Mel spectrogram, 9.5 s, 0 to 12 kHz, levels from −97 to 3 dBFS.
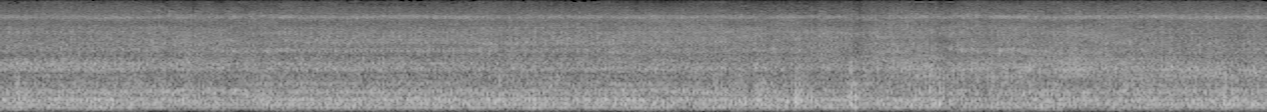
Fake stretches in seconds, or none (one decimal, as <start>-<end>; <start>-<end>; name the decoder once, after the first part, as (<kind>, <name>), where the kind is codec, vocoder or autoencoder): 1.1-2.2 (codec, SNAC); 4.5-8.6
